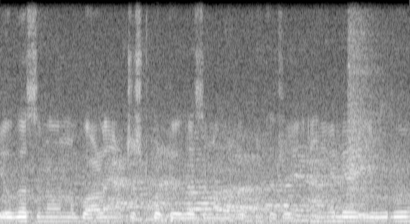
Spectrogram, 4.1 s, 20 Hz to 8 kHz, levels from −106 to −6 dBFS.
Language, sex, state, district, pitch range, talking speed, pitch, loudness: Kannada, male, Karnataka, Belgaum, 145-150 Hz, 130 wpm, 145 Hz, -15 LUFS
